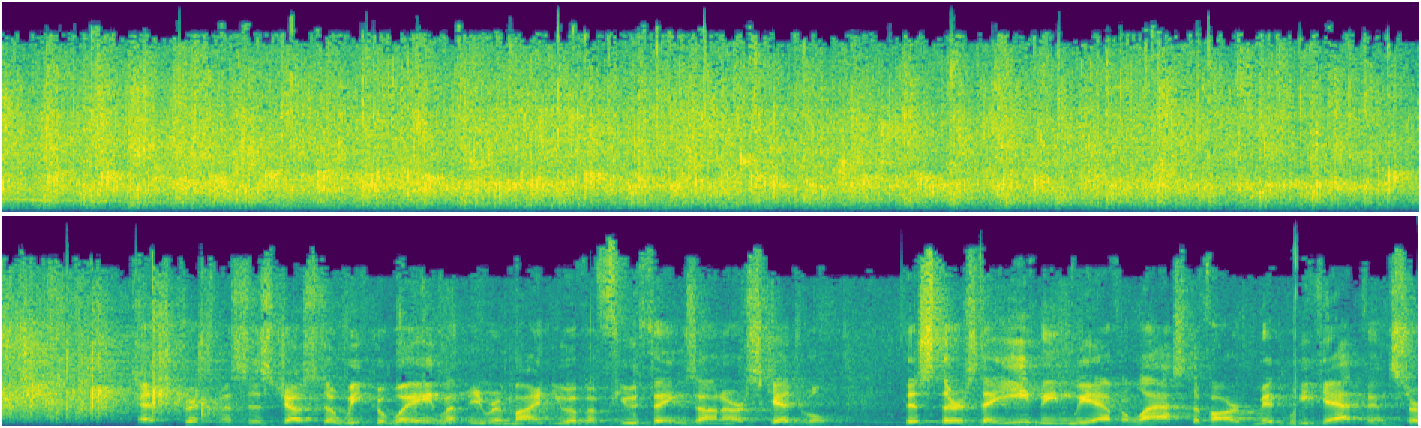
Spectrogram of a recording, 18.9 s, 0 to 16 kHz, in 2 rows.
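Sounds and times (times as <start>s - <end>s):
audience applause: 0.0s - 10.9s
speech: 10.4s - 18.8s.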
